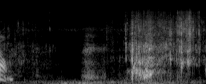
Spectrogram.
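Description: Water splashing and sloshing in the shallows at the bank as a hooked smallmouth bass is landed. The loudest splashing comes in the second half.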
